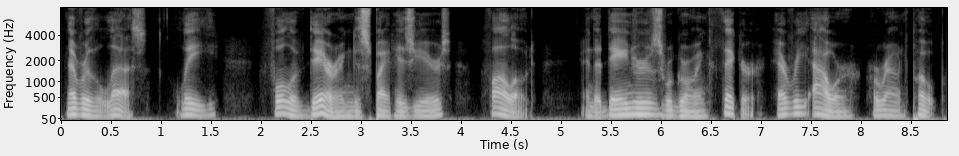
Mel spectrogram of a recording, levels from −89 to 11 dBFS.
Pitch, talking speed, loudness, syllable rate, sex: 105 Hz, 130 wpm, -18 LUFS, 4.8 syllables/s, male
